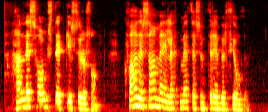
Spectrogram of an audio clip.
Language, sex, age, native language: Icelandic, female, 60-69, Icelandic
